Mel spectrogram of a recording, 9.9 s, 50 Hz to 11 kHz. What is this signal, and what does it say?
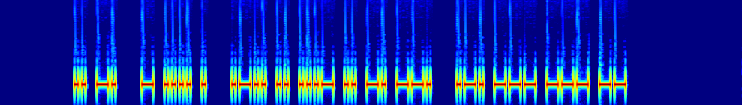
Morse code, heard as a keyed tone, about 24 wpm, 700 Hz. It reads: IN THE LIVING ROOM
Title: Speed-Racing - Sets of 4 Words 20wpm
